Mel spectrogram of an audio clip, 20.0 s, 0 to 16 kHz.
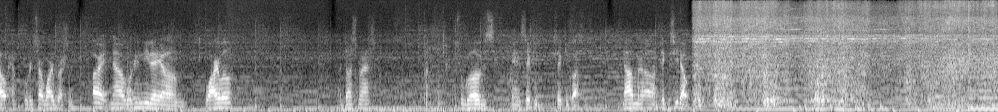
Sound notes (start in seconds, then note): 13.8 power tool grinding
